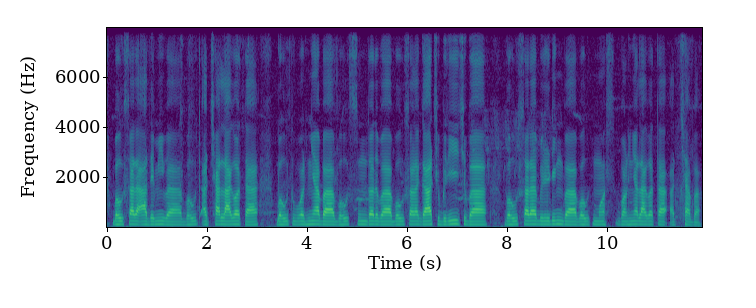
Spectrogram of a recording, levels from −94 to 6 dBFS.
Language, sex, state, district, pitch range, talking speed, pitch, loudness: Bhojpuri, male, Bihar, East Champaran, 120-130 Hz, 140 wpm, 125 Hz, -29 LUFS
